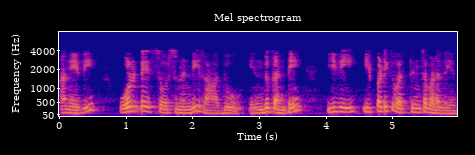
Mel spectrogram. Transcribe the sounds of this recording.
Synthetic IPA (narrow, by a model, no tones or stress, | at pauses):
ɐne̞ːd̪i | oːlʈeːsso̞ːɾsnuɳɖiɾaːd̪ue̞nd̪ukɐɳʈe̞ː | id̪iːpːɐʈikiʋɐɾt̪iɲt͡ʃɐbɐɽɐle̞ːd̪u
